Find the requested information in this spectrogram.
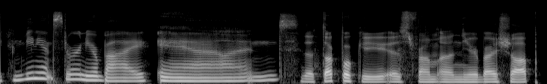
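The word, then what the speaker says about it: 떡볶이: here and we haven't had dinner, we just grabbed some tteokbokki. How's my pronunciation?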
